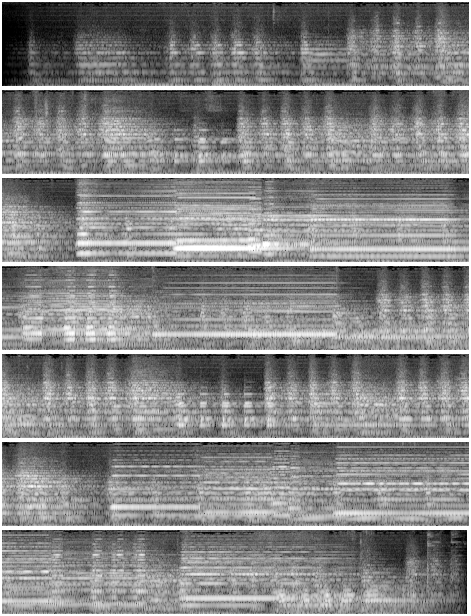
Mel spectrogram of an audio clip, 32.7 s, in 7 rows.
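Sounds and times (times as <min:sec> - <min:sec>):
accordion: 0:01.0 - 0:32.6.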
